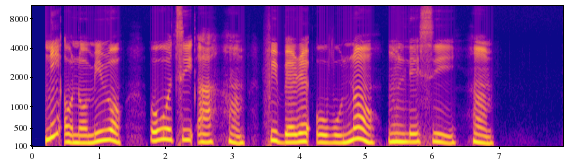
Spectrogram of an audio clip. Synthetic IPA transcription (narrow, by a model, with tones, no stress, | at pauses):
nĩ˦ʔɔ˦˨nɔ̃˨mĩ˨˦ɾɔ˦˨ | o˧wo˦ti˦ʔa˧hã˨m | fi˧bɛ˨ɾɛ˧˦o˨wo˨nãː˦˨˦ | le˧si˦˨ | hã˨m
